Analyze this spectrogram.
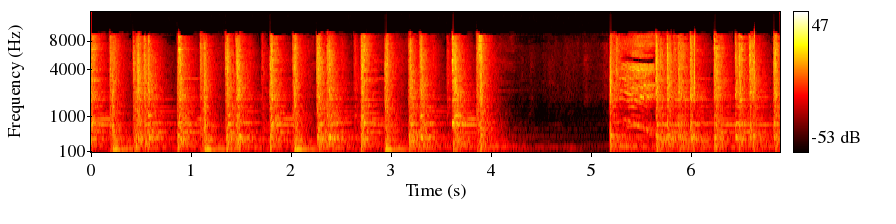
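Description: Drums and percussion playing a fast, even rhythm of strikes. The playing dies away about four seconds in and starts again abruptly at full strength about a second later.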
